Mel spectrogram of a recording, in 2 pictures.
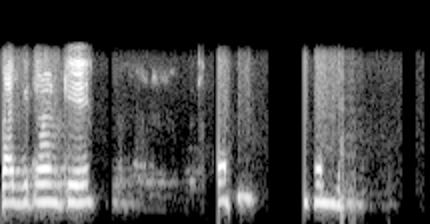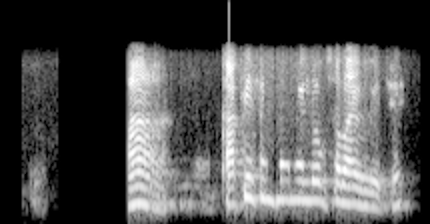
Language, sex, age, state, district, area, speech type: Hindi, male, 60+, Bihar, Madhepura, urban, conversation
